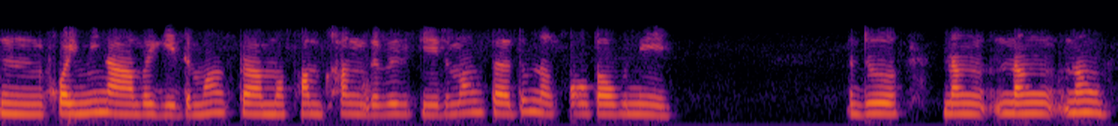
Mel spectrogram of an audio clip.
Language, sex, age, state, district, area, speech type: Manipuri, female, 30-45, Manipur, Senapati, urban, conversation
